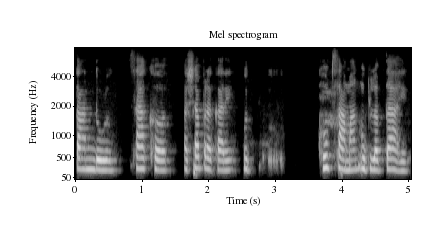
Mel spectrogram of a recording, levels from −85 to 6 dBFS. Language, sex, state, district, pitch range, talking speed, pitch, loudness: Marathi, female, Maharashtra, Dhule, 220-255 Hz, 105 wpm, 235 Hz, -17 LUFS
